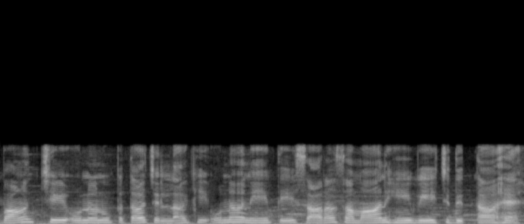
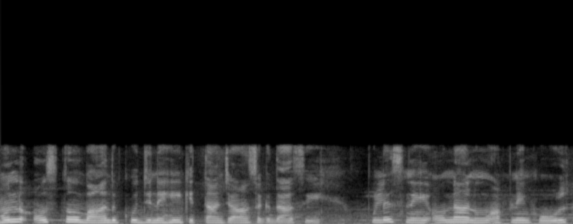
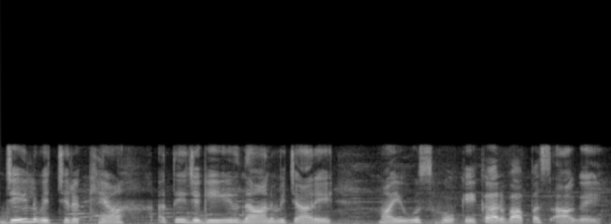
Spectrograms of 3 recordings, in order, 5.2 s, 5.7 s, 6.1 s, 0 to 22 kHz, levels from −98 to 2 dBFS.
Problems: constant background noise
